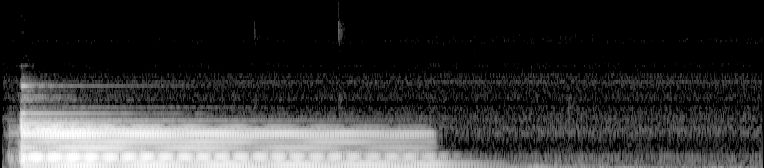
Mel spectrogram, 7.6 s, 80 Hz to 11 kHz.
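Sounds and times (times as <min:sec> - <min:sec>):
electric guitar: 0:00.1 - 0:04.5.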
